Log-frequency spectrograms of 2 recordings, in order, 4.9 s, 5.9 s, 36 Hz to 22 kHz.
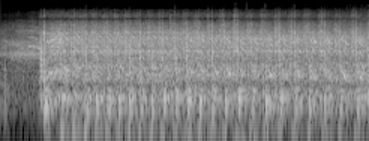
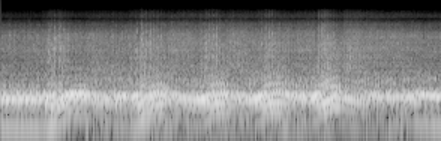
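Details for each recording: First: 2 L V6 trike on battery, fuel in tank: starter spins the engine with a steady, even chugging rhythm but it never catches; crank no start, traced to a seized fuel pump giving no fuel delivery. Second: Customer's 2 L V6 trike, very short exhaust with basically no silencers, started after fuel pipes reconnected: loud, clean note rising and falling smoothly through repeated blips, no misfire or knock; revs normally, fuel pump still judged dodgy.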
